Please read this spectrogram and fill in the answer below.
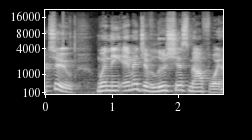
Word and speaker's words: Lucius: when the image of lucius malfoy and i have to say it properly because i keep saying luscious around here and mark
